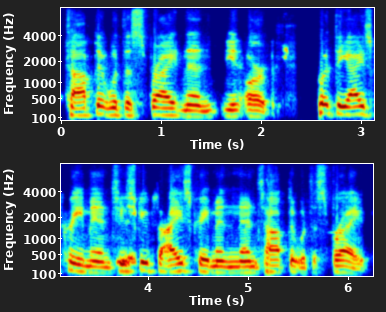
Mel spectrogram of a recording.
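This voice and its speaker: A man's voice: medium pitch, moderate pace, darkish tone, dry recording, low-quality recording. Male host, casual, rambling storyteller, dry room. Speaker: channel host, beer can collector. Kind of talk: casual chat.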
